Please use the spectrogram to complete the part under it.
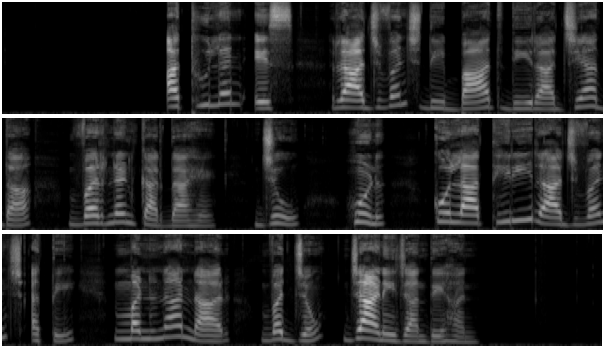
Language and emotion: Punjabi, neutral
